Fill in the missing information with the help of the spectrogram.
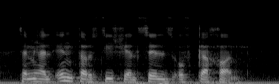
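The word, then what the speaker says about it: Cajal: سيشال سيلز اوف كاخ هو شخص اسباني ف النطق الاصح ليها ان الجي هنا هتطق زي الخا في بعض بينطقها كيال وفي بعض بينطقها كاجال كل النطق صحيح يعني لكن الاصح انها زي زي زي الخ هي عباره عن ميزنم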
